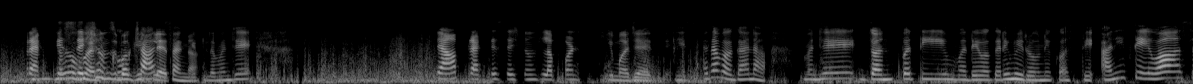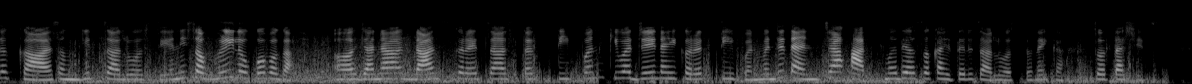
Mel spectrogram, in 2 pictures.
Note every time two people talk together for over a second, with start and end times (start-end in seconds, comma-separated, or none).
0.6-2.0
